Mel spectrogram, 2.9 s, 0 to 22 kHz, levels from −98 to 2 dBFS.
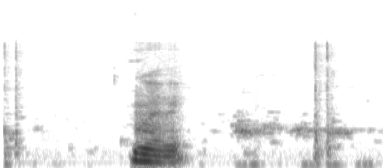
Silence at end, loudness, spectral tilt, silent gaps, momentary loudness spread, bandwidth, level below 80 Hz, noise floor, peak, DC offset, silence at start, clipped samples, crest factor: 0.4 s; -29 LUFS; -9.5 dB/octave; none; 27 LU; 8.4 kHz; -62 dBFS; -81 dBFS; -14 dBFS; under 0.1%; 1 s; under 0.1%; 20 dB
